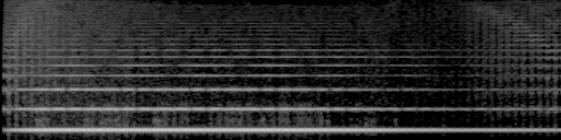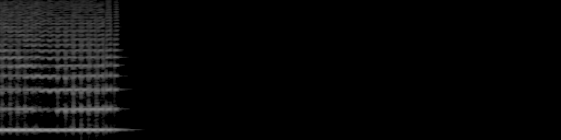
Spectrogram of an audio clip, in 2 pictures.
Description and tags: Another wipe I created using the Grain app.
sfx, soundfx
